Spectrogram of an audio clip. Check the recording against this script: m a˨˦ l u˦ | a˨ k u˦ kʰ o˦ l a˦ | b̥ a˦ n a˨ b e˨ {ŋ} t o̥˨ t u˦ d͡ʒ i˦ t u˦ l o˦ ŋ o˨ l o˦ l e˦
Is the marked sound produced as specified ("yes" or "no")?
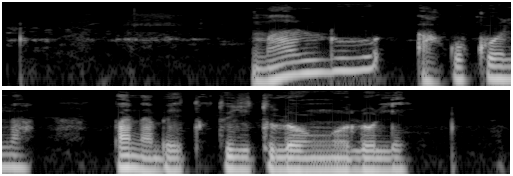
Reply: no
